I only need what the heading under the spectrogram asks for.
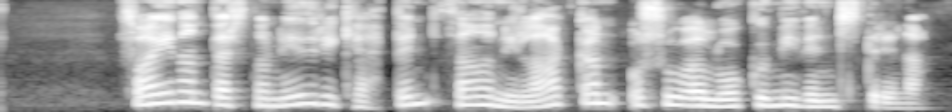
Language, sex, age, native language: Icelandic, female, 40-49, Icelandic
